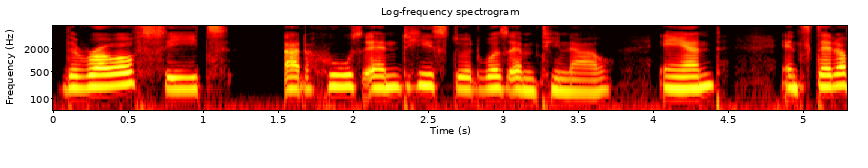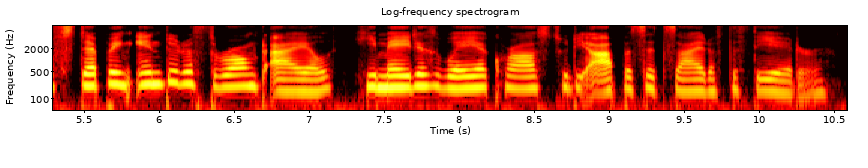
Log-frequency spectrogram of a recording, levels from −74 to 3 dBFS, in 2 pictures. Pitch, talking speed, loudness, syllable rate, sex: 185 Hz, 180 wpm, -20 LUFS, 4.7 syllables/s, female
